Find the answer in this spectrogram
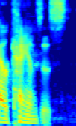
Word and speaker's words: Arkansas: Ogdensburg, New York, our Kansas City, Kansas, which is spelled Arkansas, but because it's in Kansas, they're like, "It's pronounced our Kansas."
